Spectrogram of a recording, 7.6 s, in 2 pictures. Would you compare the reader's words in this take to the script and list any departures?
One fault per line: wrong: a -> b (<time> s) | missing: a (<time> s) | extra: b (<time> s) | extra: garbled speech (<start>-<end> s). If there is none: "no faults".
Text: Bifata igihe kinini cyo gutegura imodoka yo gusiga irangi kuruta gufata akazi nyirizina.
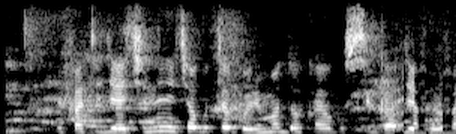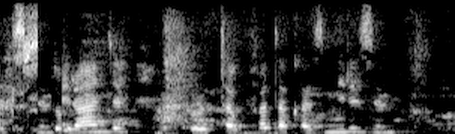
extra: garbled speech (3.3-4.3 s)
